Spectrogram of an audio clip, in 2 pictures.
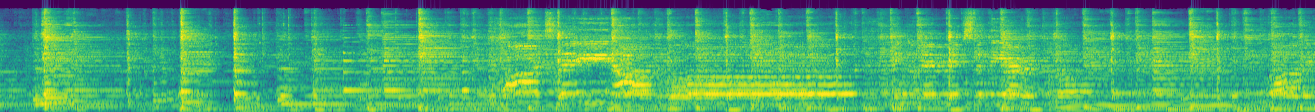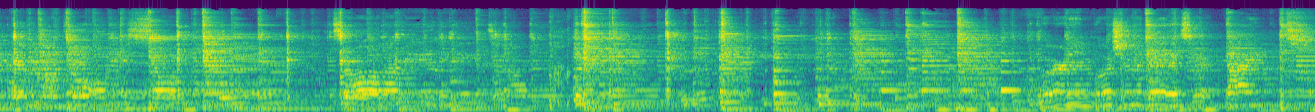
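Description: Live acoustic bluegrass-style string band: mandolin, acoustic guitar and upright bass playing, with several voices singing together in the middle.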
